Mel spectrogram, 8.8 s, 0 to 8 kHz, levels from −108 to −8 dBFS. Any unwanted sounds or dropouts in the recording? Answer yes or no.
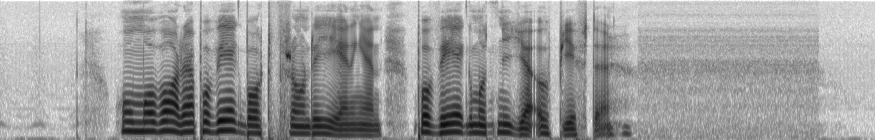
no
